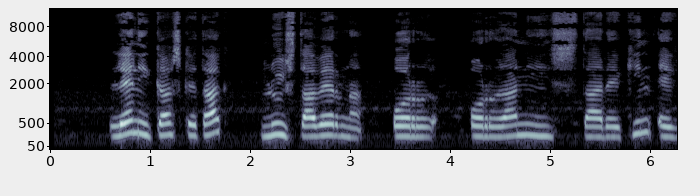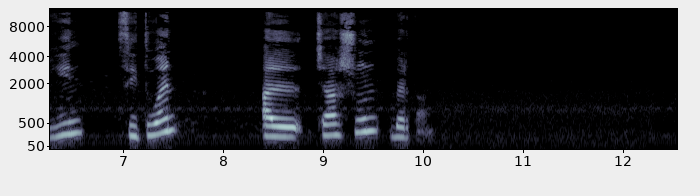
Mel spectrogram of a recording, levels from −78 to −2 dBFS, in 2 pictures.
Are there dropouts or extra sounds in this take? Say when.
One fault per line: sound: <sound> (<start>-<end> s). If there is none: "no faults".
no faults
